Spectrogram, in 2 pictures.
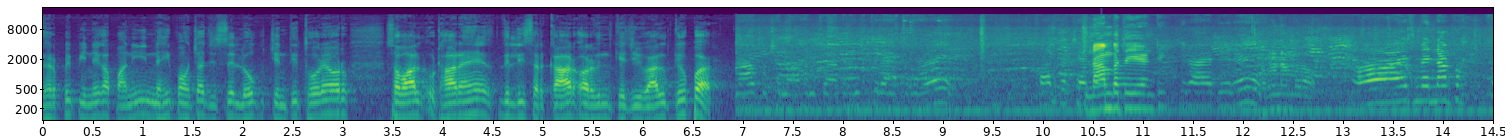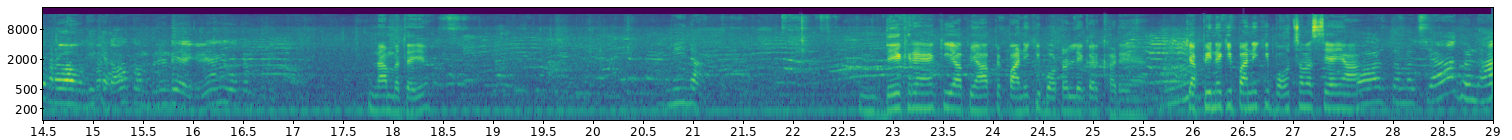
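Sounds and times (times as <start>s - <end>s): low mechanical hum: 6.7s - 29.0s
people talking: 7.0s - 9.3s
people and children talking: 7.0s - 29.0s.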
